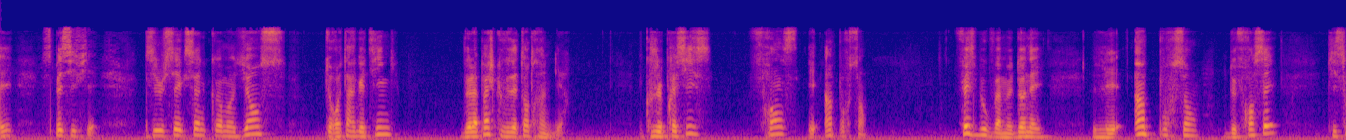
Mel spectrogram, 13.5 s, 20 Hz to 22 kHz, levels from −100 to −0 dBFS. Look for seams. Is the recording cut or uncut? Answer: cut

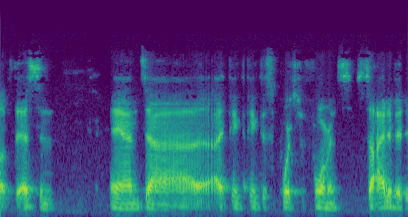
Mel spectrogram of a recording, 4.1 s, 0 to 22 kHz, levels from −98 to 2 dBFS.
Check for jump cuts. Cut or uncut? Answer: cut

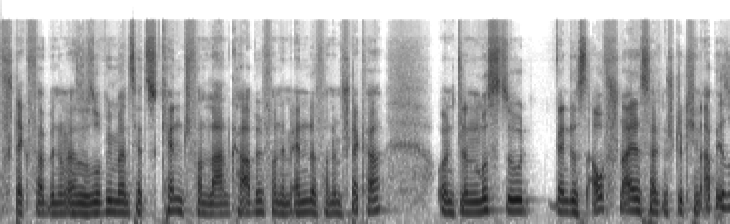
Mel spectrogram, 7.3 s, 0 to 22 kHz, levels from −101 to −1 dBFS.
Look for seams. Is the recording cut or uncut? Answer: uncut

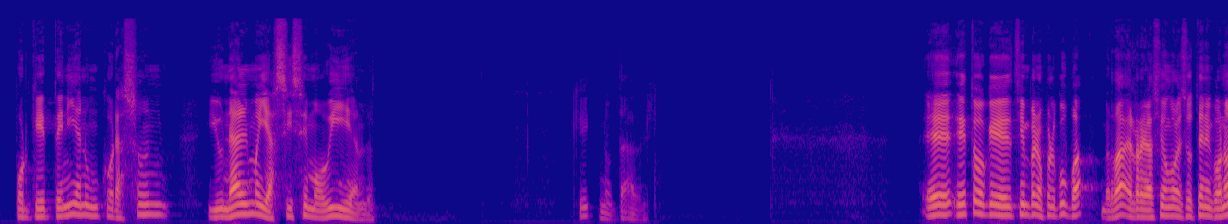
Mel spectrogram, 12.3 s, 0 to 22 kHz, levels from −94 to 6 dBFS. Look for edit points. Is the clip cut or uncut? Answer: uncut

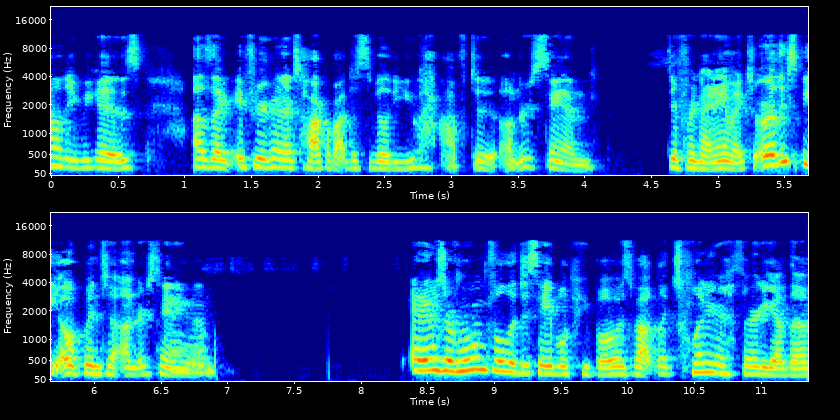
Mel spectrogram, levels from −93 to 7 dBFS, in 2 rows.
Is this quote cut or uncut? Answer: uncut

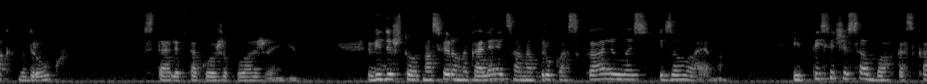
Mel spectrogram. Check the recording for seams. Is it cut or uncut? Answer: uncut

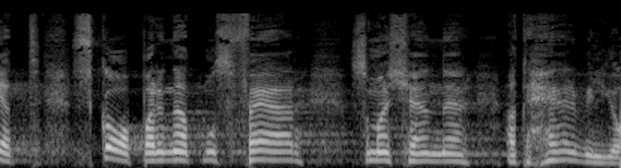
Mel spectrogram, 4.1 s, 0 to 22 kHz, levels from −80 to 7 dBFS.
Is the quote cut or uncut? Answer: uncut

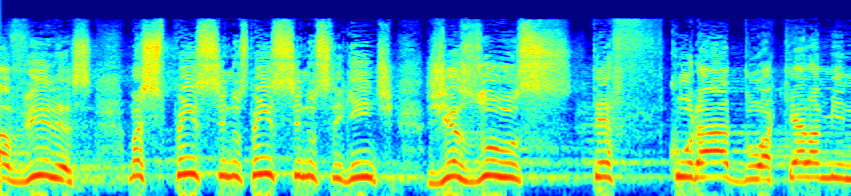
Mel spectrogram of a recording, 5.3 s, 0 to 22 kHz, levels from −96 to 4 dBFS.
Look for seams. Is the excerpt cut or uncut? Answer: cut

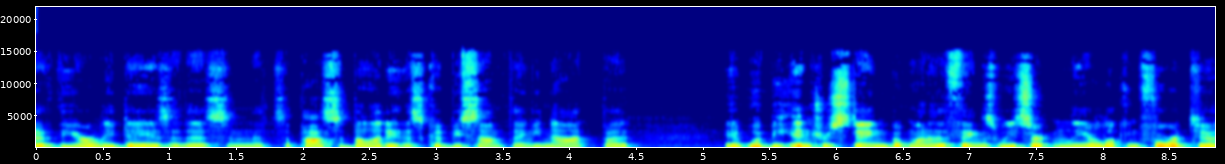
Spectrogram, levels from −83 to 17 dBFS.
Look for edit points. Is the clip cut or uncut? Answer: cut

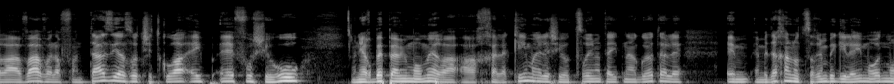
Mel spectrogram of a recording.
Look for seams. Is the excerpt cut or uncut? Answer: uncut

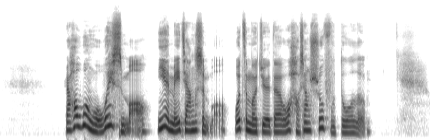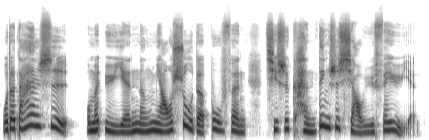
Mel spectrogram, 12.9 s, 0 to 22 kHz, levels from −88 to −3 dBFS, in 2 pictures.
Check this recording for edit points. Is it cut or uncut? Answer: uncut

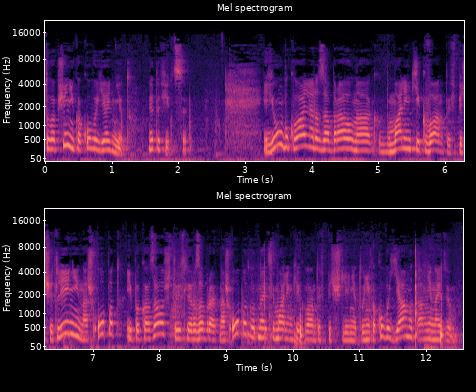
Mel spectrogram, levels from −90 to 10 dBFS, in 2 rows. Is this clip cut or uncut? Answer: cut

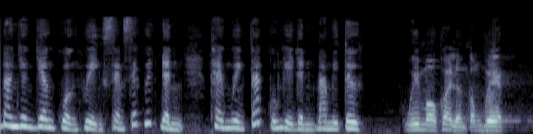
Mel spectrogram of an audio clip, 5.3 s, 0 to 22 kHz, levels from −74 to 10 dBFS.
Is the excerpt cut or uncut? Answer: uncut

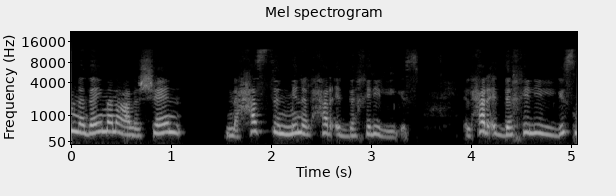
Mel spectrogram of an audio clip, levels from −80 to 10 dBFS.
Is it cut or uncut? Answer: uncut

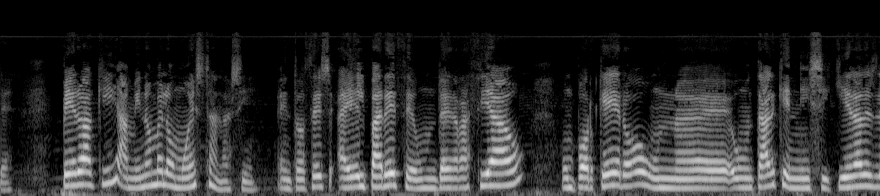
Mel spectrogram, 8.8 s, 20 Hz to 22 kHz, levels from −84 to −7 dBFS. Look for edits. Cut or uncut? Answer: uncut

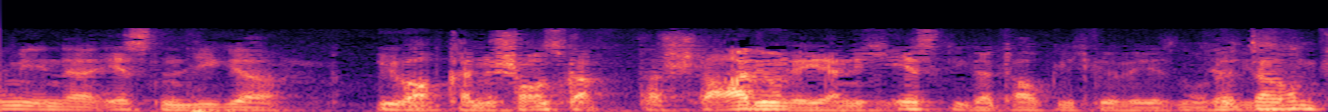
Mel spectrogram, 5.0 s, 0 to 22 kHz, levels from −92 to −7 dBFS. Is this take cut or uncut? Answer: cut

